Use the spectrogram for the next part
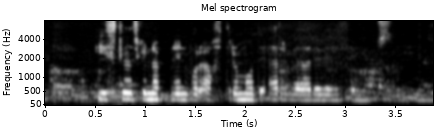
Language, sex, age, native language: Icelandic, female, 15, Icelandic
